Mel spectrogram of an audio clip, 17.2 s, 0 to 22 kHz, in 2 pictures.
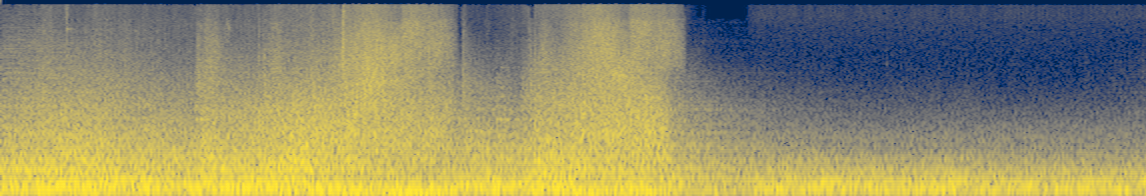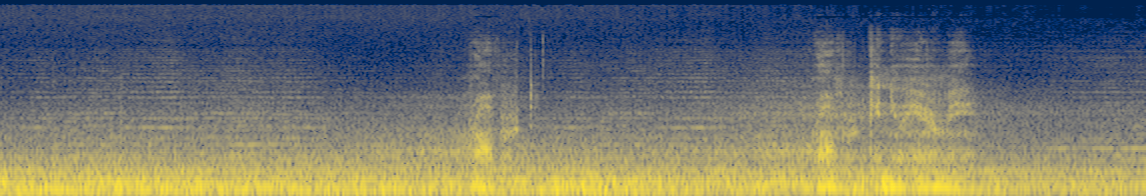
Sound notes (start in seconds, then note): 0.3 suspenseful music; 4.0 whooshing; 8.8 ominous music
